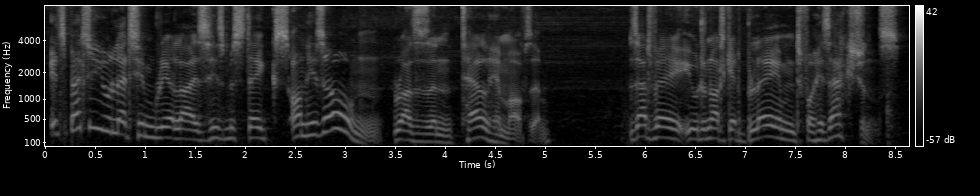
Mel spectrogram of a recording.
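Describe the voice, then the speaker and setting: A man playing a dryly witty, sardonic employee of a rich man in a video game, speaking in formal, measured wording. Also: on the high side, very animated. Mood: smug, amused.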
